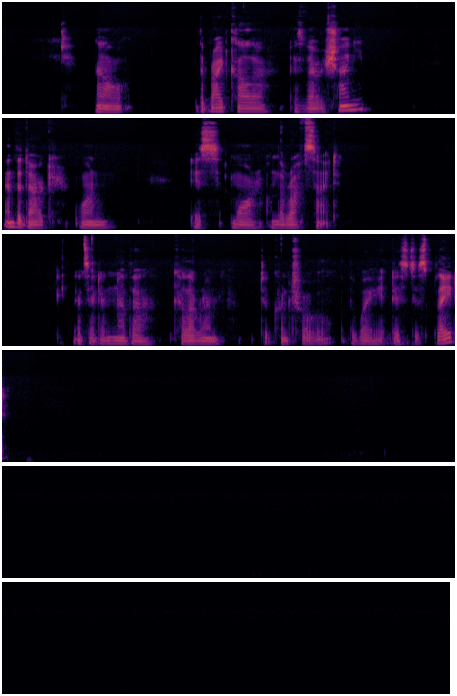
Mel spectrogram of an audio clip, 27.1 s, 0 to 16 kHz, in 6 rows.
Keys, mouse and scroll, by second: 2.6-8.6 drag, 13.6-19.6 drag, 20.3-22.2 middle drag, 22.2-23.8 scroll up 1, 23.8-26.8 drag.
